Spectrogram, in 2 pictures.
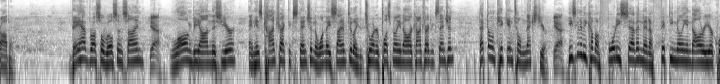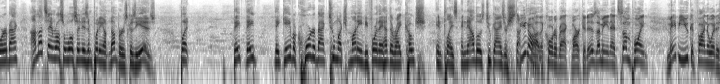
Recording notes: We are live from The 909 Sports Bar at Yaamava Resort & Casino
